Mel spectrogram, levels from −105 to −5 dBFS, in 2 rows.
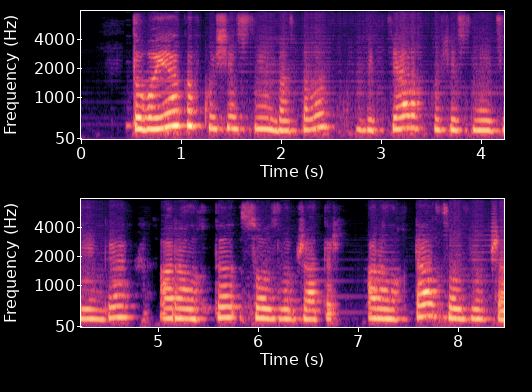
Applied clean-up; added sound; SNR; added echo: neural separator model SepFormer DNS4.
